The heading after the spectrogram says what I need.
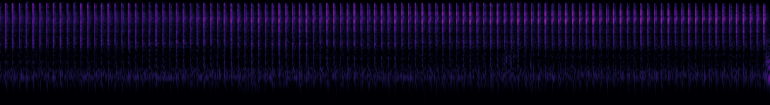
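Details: Pulse-wave (shockwave) therapy applied slowly over the wrist's carpal tunnel and flexor retinaculum of a female patient with carpal tunnel syndrome: rapid, regular sharp clicking pulses throughout from the device.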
